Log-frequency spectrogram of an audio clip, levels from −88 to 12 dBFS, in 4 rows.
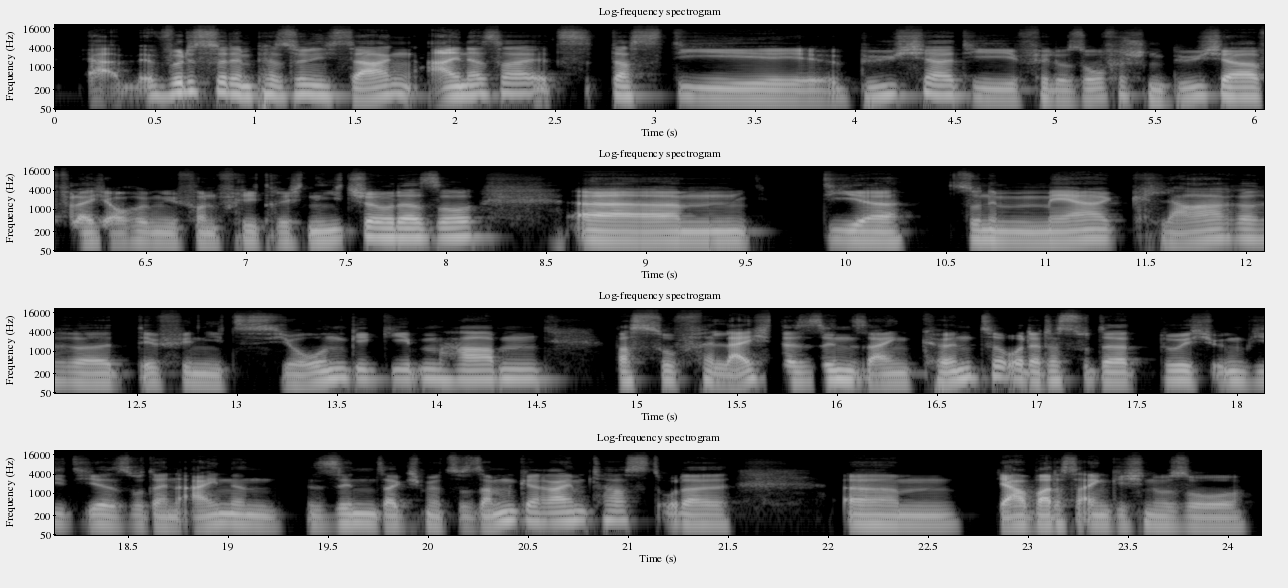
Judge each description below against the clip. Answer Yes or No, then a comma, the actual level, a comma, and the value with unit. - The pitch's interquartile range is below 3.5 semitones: No, average, 4.0 semitones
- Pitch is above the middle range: No, low, 110 Hz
